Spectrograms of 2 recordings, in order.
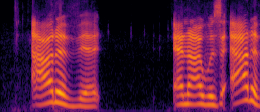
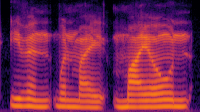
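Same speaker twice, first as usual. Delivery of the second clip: ordinary talk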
